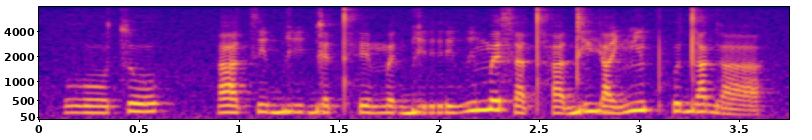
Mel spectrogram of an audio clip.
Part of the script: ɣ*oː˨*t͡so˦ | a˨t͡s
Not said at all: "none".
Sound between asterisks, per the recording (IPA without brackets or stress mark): oː˨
